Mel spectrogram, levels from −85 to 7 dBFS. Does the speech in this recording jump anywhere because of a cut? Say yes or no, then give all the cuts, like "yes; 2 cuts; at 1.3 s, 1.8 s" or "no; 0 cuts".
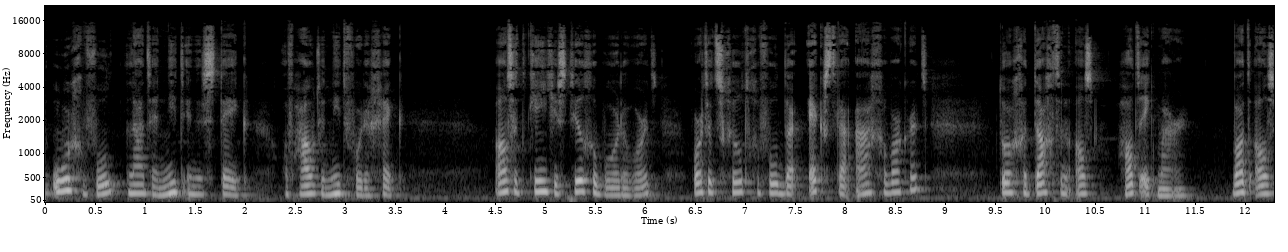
no; 0 cuts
